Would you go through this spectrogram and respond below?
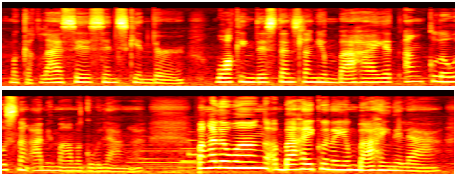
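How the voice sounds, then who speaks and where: Casting: female radio drama narrator, medium pitch, sentimental confessional read with faint music underneath. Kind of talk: dramatic first-person scripted radio narration.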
